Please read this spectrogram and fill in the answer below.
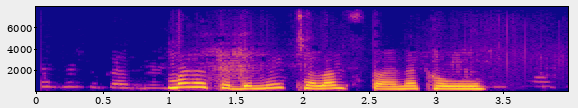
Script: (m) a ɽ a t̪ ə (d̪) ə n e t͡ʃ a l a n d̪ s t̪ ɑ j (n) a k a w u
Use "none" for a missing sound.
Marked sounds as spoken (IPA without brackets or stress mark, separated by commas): m, d̪, n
